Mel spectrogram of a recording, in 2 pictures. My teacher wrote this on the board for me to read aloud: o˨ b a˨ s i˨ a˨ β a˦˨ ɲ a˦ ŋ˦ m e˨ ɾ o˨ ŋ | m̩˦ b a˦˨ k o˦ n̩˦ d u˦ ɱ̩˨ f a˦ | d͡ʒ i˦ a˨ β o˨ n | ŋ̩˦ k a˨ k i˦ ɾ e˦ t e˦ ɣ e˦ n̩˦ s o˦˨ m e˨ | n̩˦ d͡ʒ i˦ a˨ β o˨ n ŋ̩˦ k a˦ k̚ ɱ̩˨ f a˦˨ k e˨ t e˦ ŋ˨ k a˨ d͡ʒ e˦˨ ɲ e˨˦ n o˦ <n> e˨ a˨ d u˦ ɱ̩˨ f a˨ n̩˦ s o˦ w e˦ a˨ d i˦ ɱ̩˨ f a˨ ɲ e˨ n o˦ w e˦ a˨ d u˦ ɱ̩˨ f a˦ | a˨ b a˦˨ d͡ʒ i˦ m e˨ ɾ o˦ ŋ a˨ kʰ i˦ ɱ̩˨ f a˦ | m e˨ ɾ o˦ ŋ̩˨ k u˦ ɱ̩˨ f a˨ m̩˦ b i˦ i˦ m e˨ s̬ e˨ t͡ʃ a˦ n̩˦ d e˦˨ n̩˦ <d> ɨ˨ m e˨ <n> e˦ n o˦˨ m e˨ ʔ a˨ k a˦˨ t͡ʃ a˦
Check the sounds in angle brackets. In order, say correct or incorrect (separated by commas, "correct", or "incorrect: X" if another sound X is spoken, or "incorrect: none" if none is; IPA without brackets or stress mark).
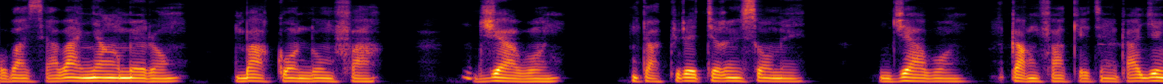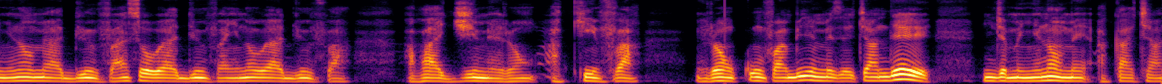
incorrect: m, incorrect: d͡ʒ, incorrect: ɲ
